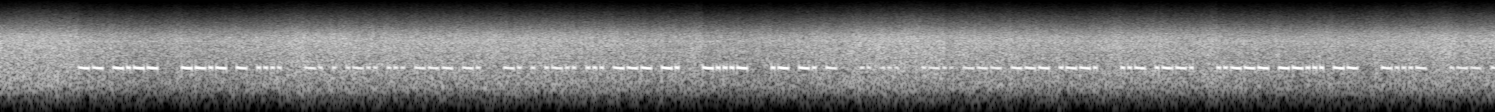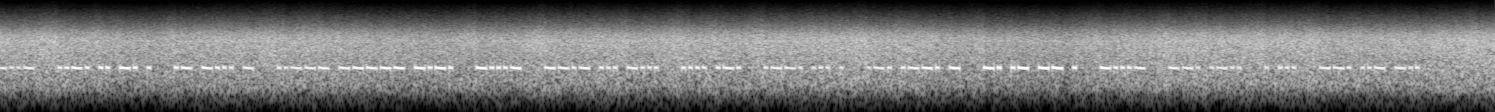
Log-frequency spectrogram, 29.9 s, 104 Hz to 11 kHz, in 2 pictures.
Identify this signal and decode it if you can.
Morse code, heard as a keyed tone, machine-sent, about 35 wpm, 640 Hz, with heavy radio static. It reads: MY QTH NELSON NELSON <BT> ANT IS LOOP UP 27M <BT> WX FINE ABT 20C <BT> QSB HR PSE RPT NAME <BT> GL ES GUD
